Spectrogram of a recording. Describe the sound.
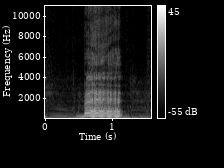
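A single loud, quavering goat-like bleat, wavering in pitch for about half a second, stands out clearly over a low background hum.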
